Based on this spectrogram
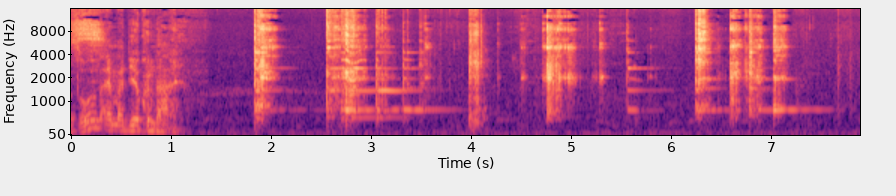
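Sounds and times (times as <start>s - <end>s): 
speech: 0.0s - 1.2s
drinking glasses clinking in a toast: 1.8s - 7.6s.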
